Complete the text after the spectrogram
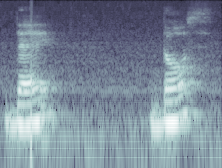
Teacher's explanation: in Spanish the D or the D is pronounced with your tongue touching the back of your front top teeth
